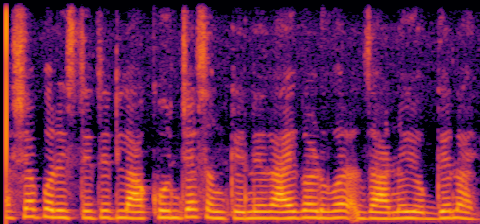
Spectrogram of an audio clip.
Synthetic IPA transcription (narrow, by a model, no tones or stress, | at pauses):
əɕapəɾist̪ʰit̪iːt̪lakʰoɲt͡ɕjasəŋkʰeneɾajɡəɽʋəɾd͡zaɽ̃əjoɡjənaɦi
